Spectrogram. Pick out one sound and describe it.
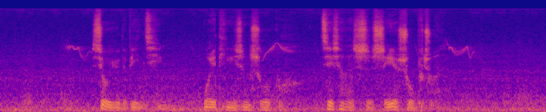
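An elderly woman speaks tearfully, close by.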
